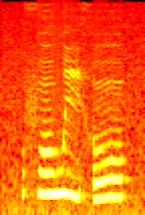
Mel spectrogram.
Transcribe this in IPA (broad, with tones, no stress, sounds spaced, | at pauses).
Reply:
f o˦ w i˦˨ h o˨˦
